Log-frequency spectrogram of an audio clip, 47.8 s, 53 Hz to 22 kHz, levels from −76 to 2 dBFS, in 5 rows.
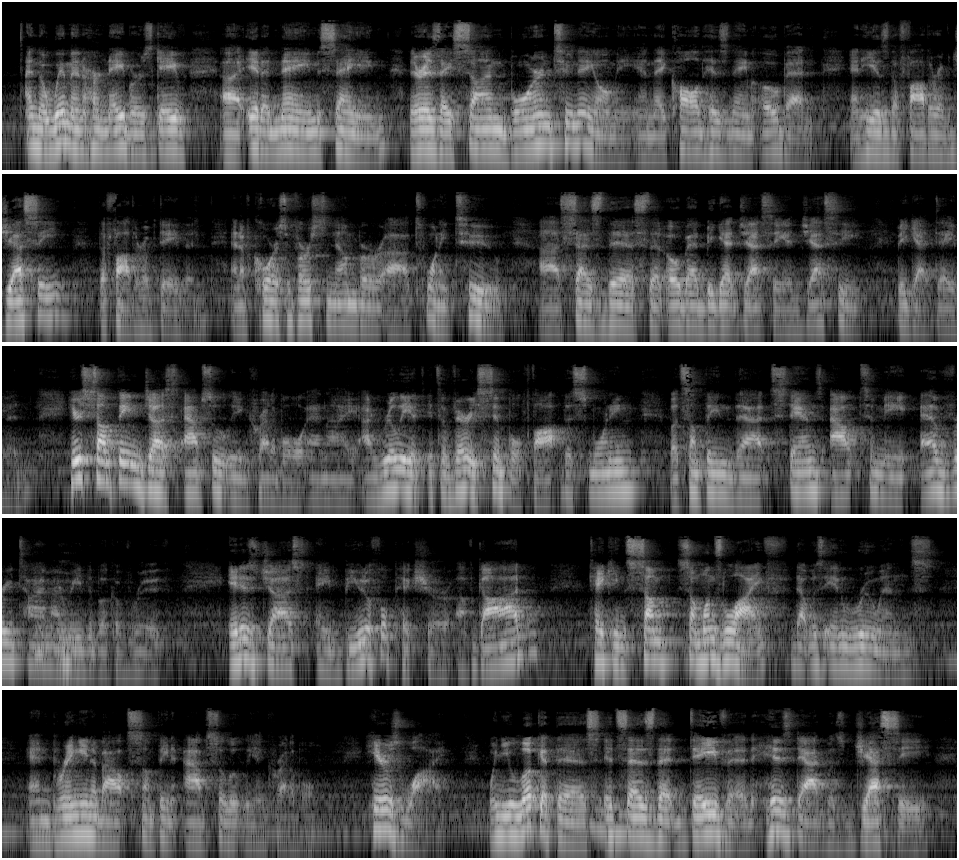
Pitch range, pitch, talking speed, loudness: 100-120 Hz, 110 Hz, 150 wpm, -25 LUFS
